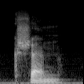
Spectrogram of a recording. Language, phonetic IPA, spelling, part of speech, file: Polish, [kʃɛ̃m], krzem, noun, Pl-krzem.ogg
